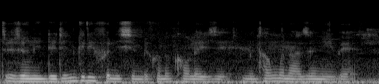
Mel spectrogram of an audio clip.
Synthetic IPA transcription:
tizɯŋnidedinɡiɾipʰɯnisimbikʰownɐkʰawlajze | nuŋtʰaŋmɐnazɯŋnibe

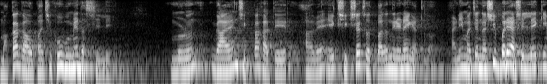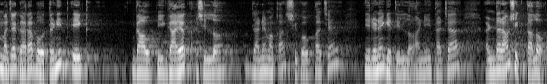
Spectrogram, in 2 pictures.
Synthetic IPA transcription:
m̤əkaɡawpat͡ɕiːkʰuːbumed̪əslilːiː | m̤əɽ̃uːnɡajənt͡ɕikpakʰat̪iːɾəʋẽʔekɕikʂəksət̪̚pad̪niɾɳəjɡʱet̪lɔ̰aɽ̃im̤ad͡ʑenəɕiːb̚bəɾeaɕilːekiːm̤ad͡ʑʱjaɡʱəɾabəwt̪ɳiːt̪ek | ɡawpiːɡajəkəɕilːɔd͡zaɽ̃em̤akaɕikɔwpat͡se | niɾɳəjɡʱet̪ilːɔʔaɽ̃it̪jat͡ɕjaəɳɖəɾãwɕikt̪alɔ

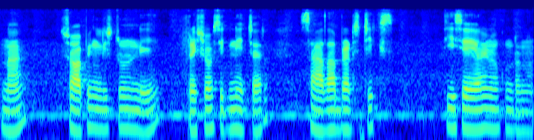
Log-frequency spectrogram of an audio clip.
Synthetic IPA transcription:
naː | ʃaːpiŋɡlisʈnuɳɖipʰɾeʃoːsiɡneːt͡ʃɐɾ | saːd̪aːbɾɐɖsʈiks | t̪iːsɛːjaːlɐnɐnukuɳʈunːa

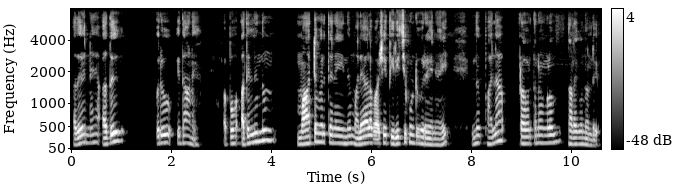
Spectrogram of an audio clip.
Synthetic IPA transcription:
ɐðɨt̪ɐnːe̞ɐðɨ | o̞ɾuiðaːɳɨ | ɐpːo̞ːɭʔɐ̰ðilninːumː | aːtːɐmɐɾut̪ːɐnːeinːɨmɐlɐjaːɭɐbʱa̰ːkʂɐjt̪iɾit͡ɕːuko̞ɳɖuʋɐɾɐjɐnaːji | inːɨpɐlɐ | prɐʋɐrt̪ɐnɐŋːɐɭumnɐɽɐkːunːuɳɖɨ

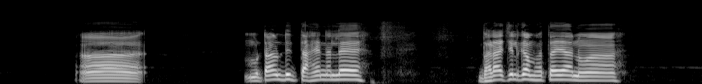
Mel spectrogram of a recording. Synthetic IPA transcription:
a | muʈamʈit̪aɦɛnalɛ | bʱaɽat͡ʃilkamhat̪ajanɔwa

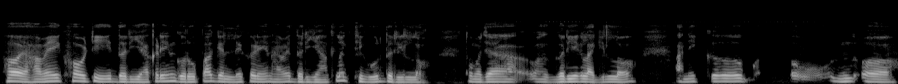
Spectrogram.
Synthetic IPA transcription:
həjɦãʋɛ̃ekfawʈiːd̪əɾjakəɽenɡəɾopaɡʱelːẽkəɽenɦãʋɛ̃d̪əɾjãnt̪lɔek̚t̪ʰiɡuːɾd̪ʱəɾilːɔ | t̪ɔm̤əd͡ʑʱjaɡəɾijeklaɡilːɔaniek

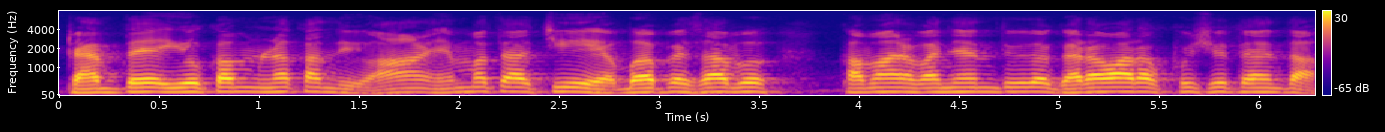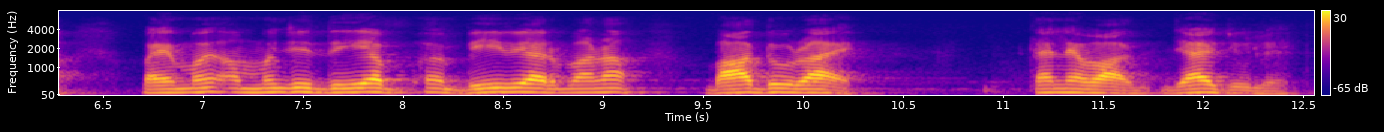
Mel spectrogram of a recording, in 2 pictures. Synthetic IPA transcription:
ʈaːɪmt̪eɪɦokɐmnɐkɐ̃nd̪ijoɦãːɽ̃ɦɪmːət̪ɐt͡ɕieɓɐpɛːs̬abɪ | kɐmaːɾʋɐɲənɪ̆t̪ʰijũt̪ɐɡʱɐɾʋaːɾaxʊʃit̪ʰɐə̃nɪ̆t̪ʰa̰ː | pɐĩmʊ̃ɦɪ̃ɲd͡ʑiiabʱiːʋiaɾbaɽ̃ã | baːd̪uːɾaːɦḛː | d̪̥ʱɐnjəʋaːd̪d͡ʑaːed͡ʑuːlḛː

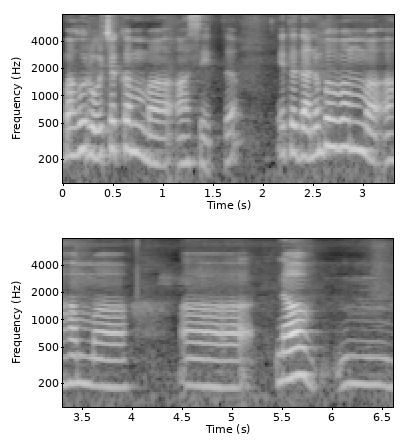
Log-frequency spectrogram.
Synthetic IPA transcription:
bɐɦuɾoːt͡ʃɐkɐmaːsit̪ | et̪ɐd̪ɐnubʱɐʋɐmɐɦɐm | nəː

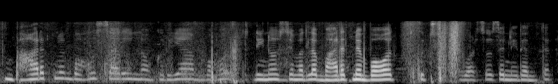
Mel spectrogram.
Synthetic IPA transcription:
bʱaːɾət̪mẽbɐɦʊt̪saːɾinɔːkɾijãbɐɦʊt̪d̪ɪnõsemɐt̪̬ləbbʱaːɾət̪mẽbɔɦʊt̪kʊt͡ʃʰʊbɐɾsõsenɪɾə̃nt̪əɾ

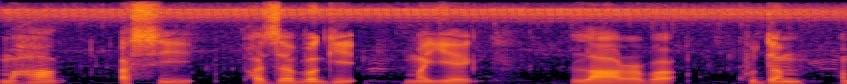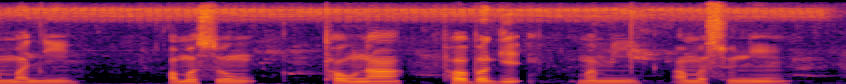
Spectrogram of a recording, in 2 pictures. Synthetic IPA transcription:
mɐɦak̚ | ɐsi | pʰɐd͡ʒɐbɐɡi | mɐjek̚ | laɾɐbɐ | kʰudɐm | ɐmɐni | ɐmɐsuŋ | tʰɐwna | pʰɐbɐɡi | mɐmiɐmɐsuni

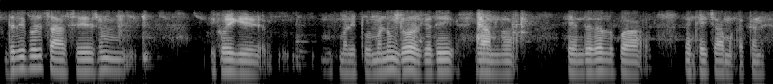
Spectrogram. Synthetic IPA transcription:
delibɐɾt͡ʃasesum | ikʰojɡi | mɐnipuɾmɐnuŋdɔɾaɾɡɐdijamnɐ | hendeɾɐlupajaŋkʰajt͡ʃamɐkʰatːɐne

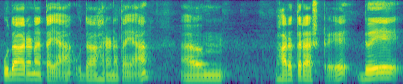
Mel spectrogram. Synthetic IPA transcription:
ud̪aːɾɐɳɐt̪ɐja̰ːṵd̪aːɦɐɾɐɳɐt̪ɐja̰ | bʱaːɾɐt̪ɐɾaːʂʈɾeːd̪ʋeː

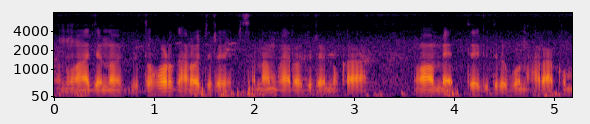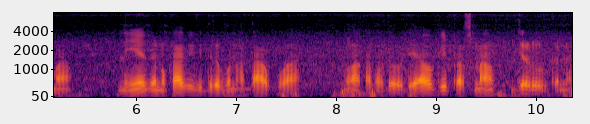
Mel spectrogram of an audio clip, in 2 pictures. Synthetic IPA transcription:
nɔwad͡ʒɛnɔd͡ʒɔt̪ɔɦɔɽɡʱãɾɔd͡ʒɾɛsanamɡʱãɾɔd͡ʒɾɛnɔka | nɔwamɛʔ̪̚t̪ɛɡid̪ɾəbɔnɦaɾakɔma | nijəɡɔnɔkaɡiɡid̪ɾəbɔnɦat̪awkɔwa | nɔwakat̪ʰad̪ɔuɖijawɡipɾasnawd͡ʒəɽuɾkana̰

